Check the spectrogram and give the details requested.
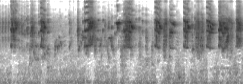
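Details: Cockatiel chicks calling: harsh, raspy high chirps and squawks in irregular bursts of about half a second, separated by brief quieter gaps.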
